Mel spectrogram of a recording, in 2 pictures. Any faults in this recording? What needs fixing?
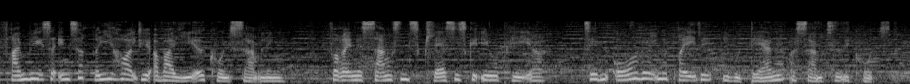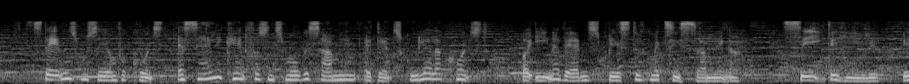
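Nothing stood out on listening, so there is nothing here that needs fixing.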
